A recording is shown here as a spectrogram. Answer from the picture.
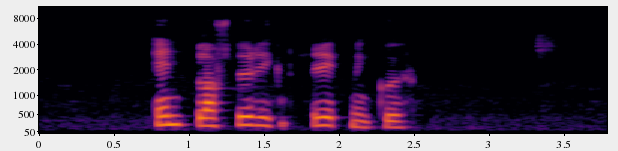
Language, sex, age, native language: Icelandic, female, 40-49, Icelandic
